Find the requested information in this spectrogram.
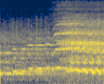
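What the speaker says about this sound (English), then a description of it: "With his racehorse, Incitatus." A racehorse whinnies in one long, loud neigh that rises and wavers toward the end, heard close and alone with no talk over it.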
